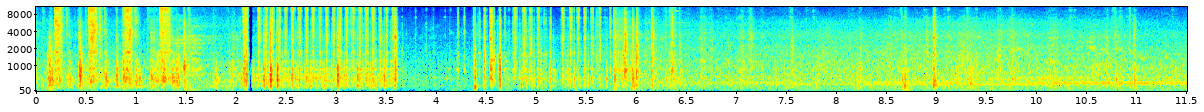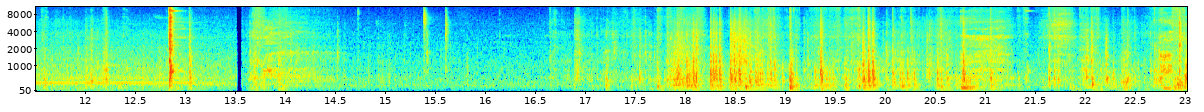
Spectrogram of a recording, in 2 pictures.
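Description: A hand ratchet clicking in quick runs for the first few seconds as the bolts on the blower motor housing bracket are loosened. This is followed by quieter handling of tools and plastic trim, one sharp click about halfway through, and more clattering and rustling near the end.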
